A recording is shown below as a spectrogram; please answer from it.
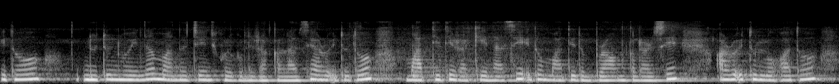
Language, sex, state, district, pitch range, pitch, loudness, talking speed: Nagamese, female, Nagaland, Dimapur, 195-230 Hz, 210 Hz, -13 LUFS, 180 wpm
